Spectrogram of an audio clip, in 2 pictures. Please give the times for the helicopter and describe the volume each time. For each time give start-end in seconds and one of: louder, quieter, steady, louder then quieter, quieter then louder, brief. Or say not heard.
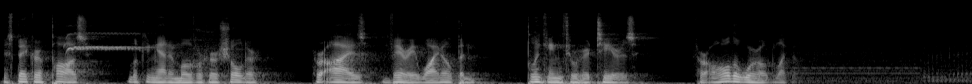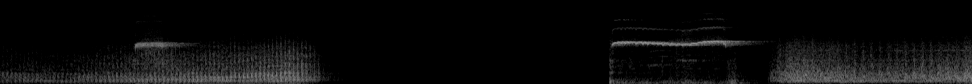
7.7-12.9 louder
17.4-19.4 brief.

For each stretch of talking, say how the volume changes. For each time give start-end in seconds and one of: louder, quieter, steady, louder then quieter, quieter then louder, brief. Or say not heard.
0.0-8.0 steady.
